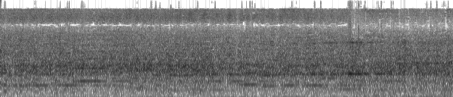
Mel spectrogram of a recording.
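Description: A train rolls steadily along the rails with a loud, continuous rumble and faint metallic whines layered on top, unbroken throughout, with no voices.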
